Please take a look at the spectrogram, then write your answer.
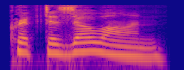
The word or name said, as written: cryptozoon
